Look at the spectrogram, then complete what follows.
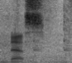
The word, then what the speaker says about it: Nass: and also know that Nas did ask for his name to be pronounced Ness when I first talked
